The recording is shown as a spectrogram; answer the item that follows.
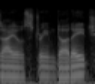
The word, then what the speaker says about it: iostream: Now after that, because this is a C++ program, written in the ANSI 1998 standard, we need to include iostream. [pronounced eye-oh-stream] Any program you write this term will need to include the iostream input/output library.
